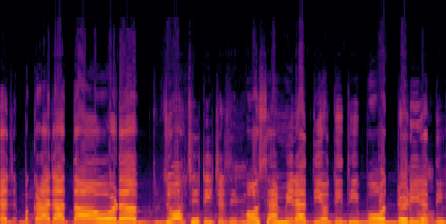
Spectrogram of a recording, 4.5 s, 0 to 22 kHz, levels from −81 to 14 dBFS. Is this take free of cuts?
no; 1 cut; at 1.5 s

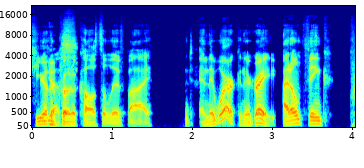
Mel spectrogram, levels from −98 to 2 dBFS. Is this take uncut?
no; 2 cuts; at 1.9 s, 3.0 s

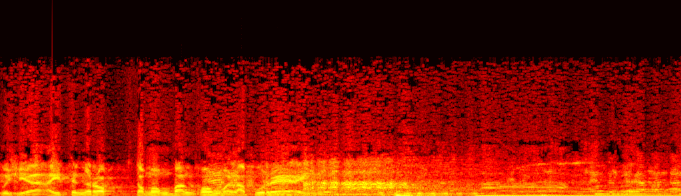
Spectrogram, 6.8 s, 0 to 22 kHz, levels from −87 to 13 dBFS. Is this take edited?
no; 0 cuts

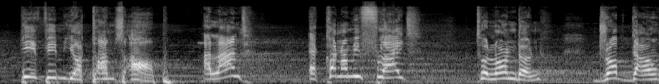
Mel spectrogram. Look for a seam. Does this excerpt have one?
yes; 1 cut; at 1.9 s

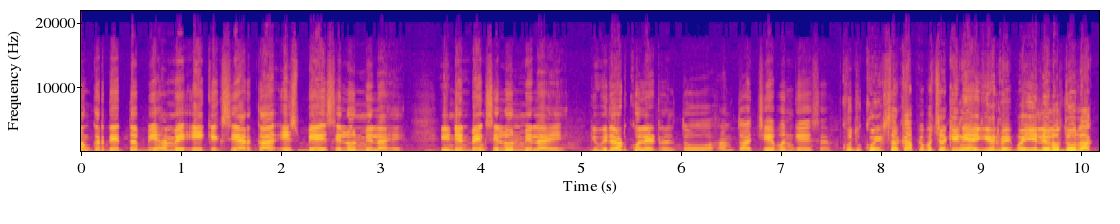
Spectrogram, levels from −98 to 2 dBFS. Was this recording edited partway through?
yes; 1 cut; at 7.6 s

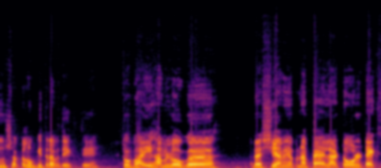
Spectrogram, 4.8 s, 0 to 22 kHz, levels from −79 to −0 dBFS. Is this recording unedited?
no; 1 cut; at 1.3 s

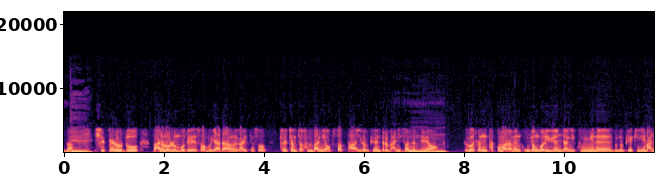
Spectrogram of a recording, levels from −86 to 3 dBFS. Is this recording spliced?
yes; 1 cut; at 3.5 s

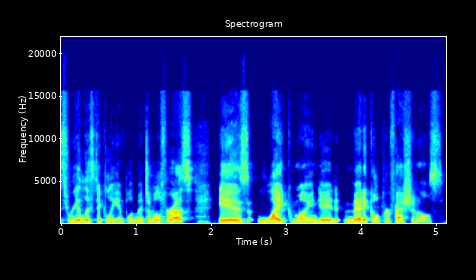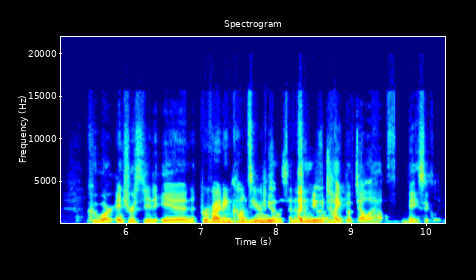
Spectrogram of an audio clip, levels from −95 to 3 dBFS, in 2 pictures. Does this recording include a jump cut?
no; 0 cuts

